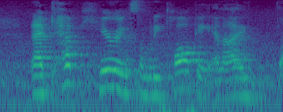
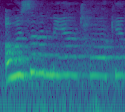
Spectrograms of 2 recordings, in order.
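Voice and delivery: put-on very high, loud old-lady question; high-pitched, eager retold question; imitating older lady; 14 semitones higher, 6 dB louder than usual. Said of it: "She goes".

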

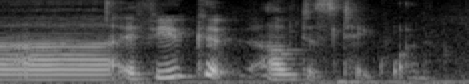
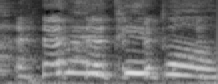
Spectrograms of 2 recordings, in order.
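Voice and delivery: high, loud, slow delighted cry; delighted gasp; 12 semitones higher, 8 dB louder, slower than usual. Retold or imitated. Meeting a bad-accent rival, a delighted high cry. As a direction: gasp and greet him like long-lost kin. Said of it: "And I was like".

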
